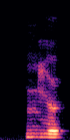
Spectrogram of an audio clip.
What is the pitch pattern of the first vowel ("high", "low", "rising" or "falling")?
low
